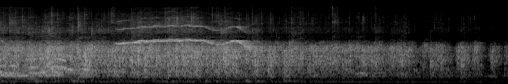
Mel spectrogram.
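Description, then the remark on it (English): A crowd claps their hands to the Lord in a dense, sustained burst of applause that fills the space, with a faint whistle rising above it before the clapping gradually thins out. “If you receive it one more time, clap your hands to the Lord.”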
